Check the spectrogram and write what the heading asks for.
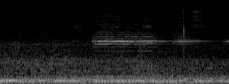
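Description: Marker pen writing on a whiteboard: a stroke with a thin, steady high whine and faint hiss starting about a second in, over a low steady hum.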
